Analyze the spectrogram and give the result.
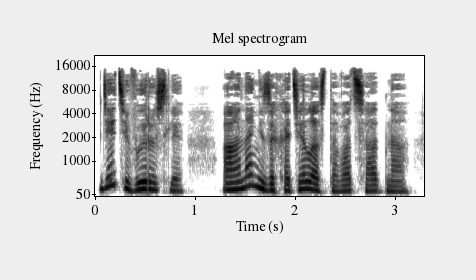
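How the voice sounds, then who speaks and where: A woman with a fairly low voice reads a fantasy novel aloud, giving the girls' lines a light touch. The sound is close and dry, with no room around it. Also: expressive, fast, a little mellow, no room sound. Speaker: audiobook narrator. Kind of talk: scripted narration.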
